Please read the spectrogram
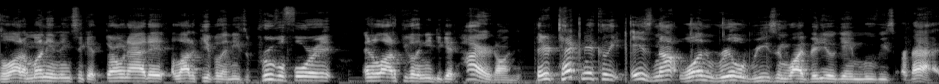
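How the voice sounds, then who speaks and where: Against music in the background, a man's voice swings very widely in pitch. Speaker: video essayist. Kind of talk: scripted commentary.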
